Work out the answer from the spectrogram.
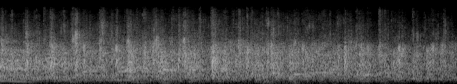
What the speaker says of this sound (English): Please give a round of applause for Dr. Joanne Pelaez Fisher.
